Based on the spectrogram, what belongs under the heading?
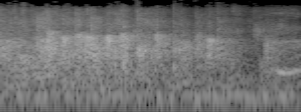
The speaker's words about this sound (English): Yeah, you can give it a round of applause for that. Excellent.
